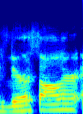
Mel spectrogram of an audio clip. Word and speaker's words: Vierhaler: My name is Eric Vierhaler, and there have been so many people who have mispronounced my last name, Vierhaler, Vierhaler, and it's because of that.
